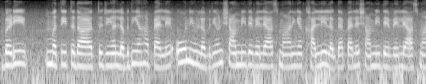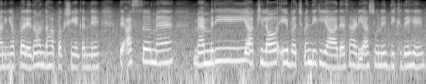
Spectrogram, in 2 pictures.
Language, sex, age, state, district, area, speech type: Dogri, female, 30-45, Jammu and Kashmir, Jammu, urban, spontaneous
